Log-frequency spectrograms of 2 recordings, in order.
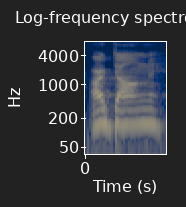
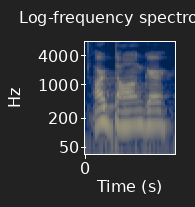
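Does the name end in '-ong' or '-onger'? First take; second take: -ong; -onger. First: The name ends in an '-ong' sound. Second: The name ends in an '-onger' sound. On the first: The speaker calls it right. "I think it's pronounced" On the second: The speaker calls it wrong. "I always call it Ardonger because I can never remember how to pronounce it right"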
